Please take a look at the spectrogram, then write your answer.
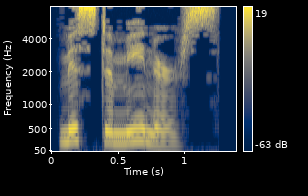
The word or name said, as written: misdemeanors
